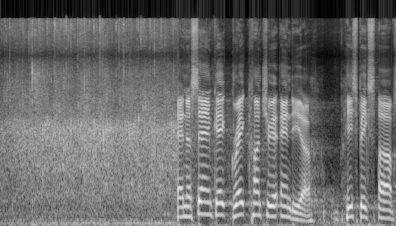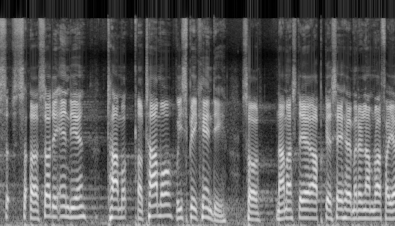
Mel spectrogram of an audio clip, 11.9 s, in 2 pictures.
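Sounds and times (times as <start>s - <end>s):
audience applause for a veteran missionary: 0.0s - 2.8s
speech: 2.6s - 11.8s.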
